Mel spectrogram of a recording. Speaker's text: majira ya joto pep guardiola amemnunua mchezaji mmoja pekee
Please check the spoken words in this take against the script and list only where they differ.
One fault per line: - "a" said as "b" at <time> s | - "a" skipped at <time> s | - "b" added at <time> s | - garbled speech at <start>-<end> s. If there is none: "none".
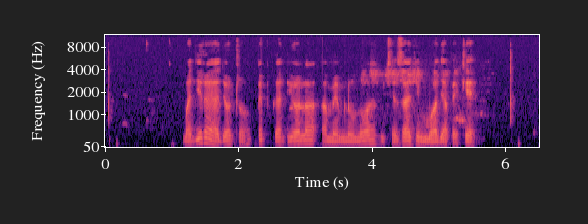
none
